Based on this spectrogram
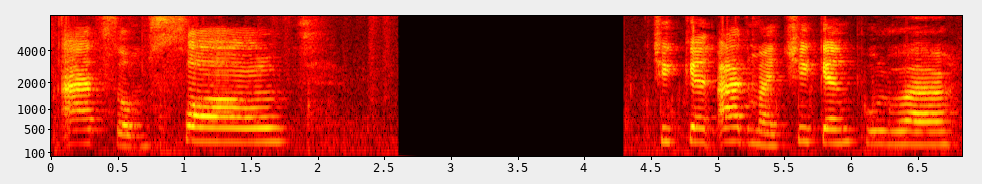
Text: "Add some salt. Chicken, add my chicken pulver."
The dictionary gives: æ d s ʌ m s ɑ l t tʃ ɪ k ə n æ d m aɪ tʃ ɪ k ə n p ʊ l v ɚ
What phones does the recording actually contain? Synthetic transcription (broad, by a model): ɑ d s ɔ m s ɑ l t tʃ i k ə n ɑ d m aɪ tʃ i k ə n p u l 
